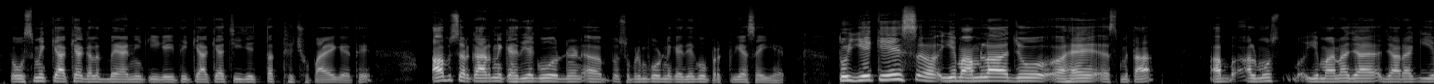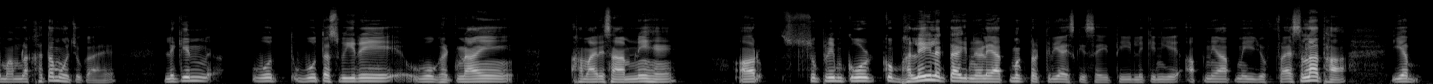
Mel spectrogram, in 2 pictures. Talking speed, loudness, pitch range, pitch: 185 wpm, -25 LUFS, 125-150 Hz, 135 Hz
